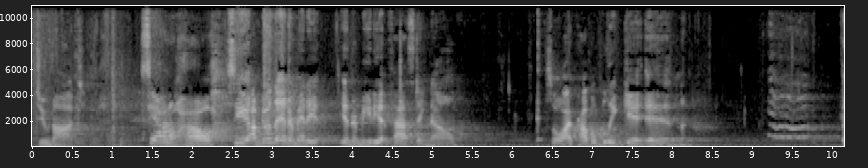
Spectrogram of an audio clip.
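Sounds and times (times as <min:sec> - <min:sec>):
low hum: 0:00.0 - 0:10.1
speech: 0:00.1 - 0:00.8, 0:01.4 - 0:05.4, 0:06.4 - 0:08.3
small dog whimpering: 0:09.2 - 0:10.1.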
